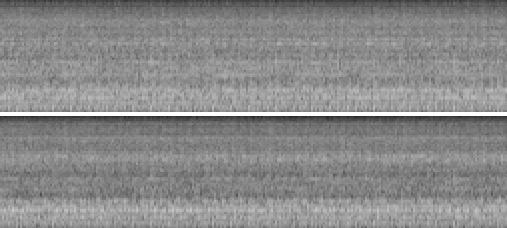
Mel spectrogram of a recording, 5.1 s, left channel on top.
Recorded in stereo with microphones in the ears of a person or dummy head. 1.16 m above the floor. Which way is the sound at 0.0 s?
40° left (ahead or behind).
